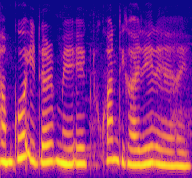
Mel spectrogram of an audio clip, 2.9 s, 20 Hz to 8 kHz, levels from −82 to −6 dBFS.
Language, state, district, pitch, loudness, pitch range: Hindi, Arunachal Pradesh, Lower Dibang Valley, 275 Hz, -12 LUFS, 255-300 Hz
